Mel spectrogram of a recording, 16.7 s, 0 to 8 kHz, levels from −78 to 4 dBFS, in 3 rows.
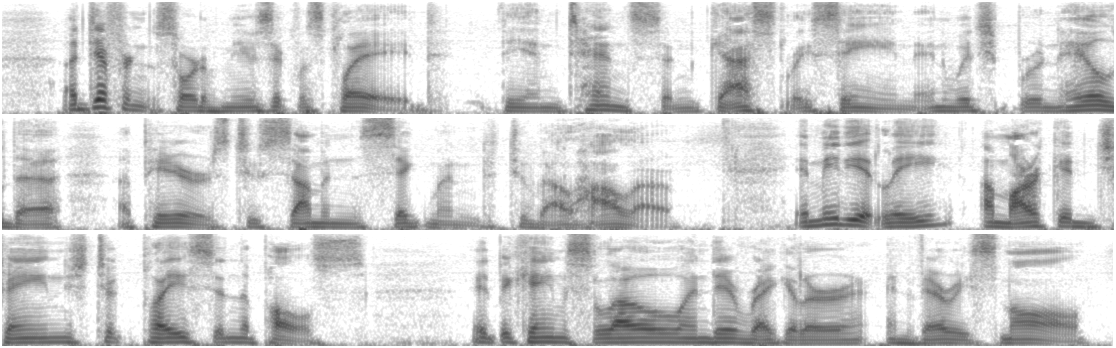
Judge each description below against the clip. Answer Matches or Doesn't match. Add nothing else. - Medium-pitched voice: Doesn't match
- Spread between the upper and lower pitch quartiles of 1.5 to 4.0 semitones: Matches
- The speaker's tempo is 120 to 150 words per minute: Matches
